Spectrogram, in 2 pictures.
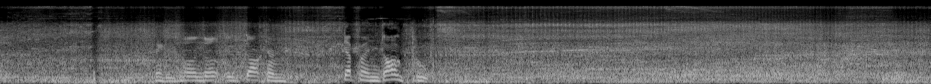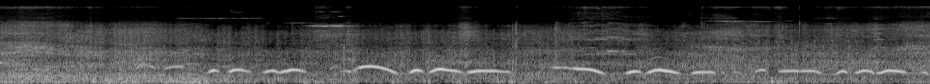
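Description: A garbage truck's engine rumbles nearby as it drives along the street.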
